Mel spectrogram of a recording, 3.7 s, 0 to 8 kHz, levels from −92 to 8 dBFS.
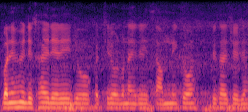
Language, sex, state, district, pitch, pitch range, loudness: Hindi, male, Madhya Pradesh, Umaria, 120 Hz, 120-125 Hz, -20 LUFS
